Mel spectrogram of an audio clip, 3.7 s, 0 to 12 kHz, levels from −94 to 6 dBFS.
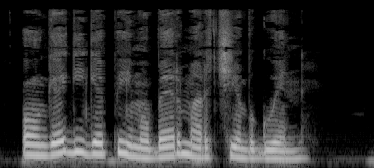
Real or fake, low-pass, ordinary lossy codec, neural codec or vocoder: real; 9.9 kHz; AAC, 32 kbps; none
